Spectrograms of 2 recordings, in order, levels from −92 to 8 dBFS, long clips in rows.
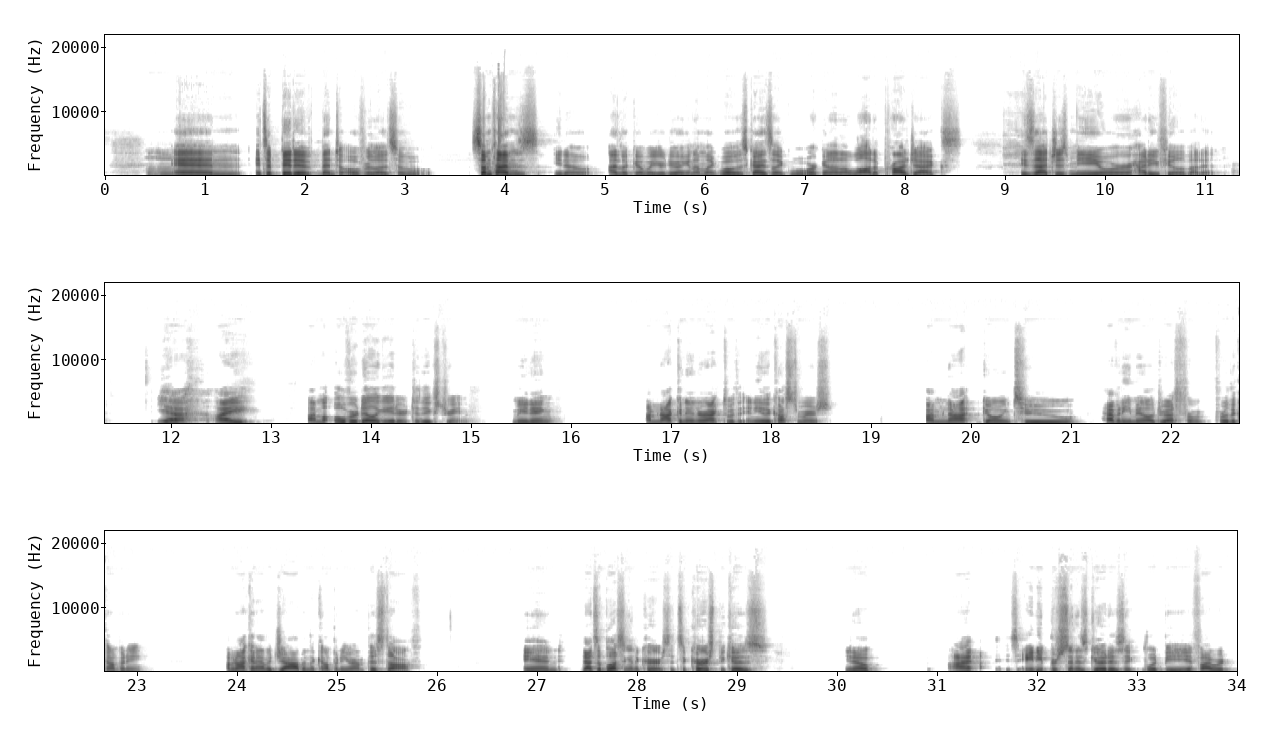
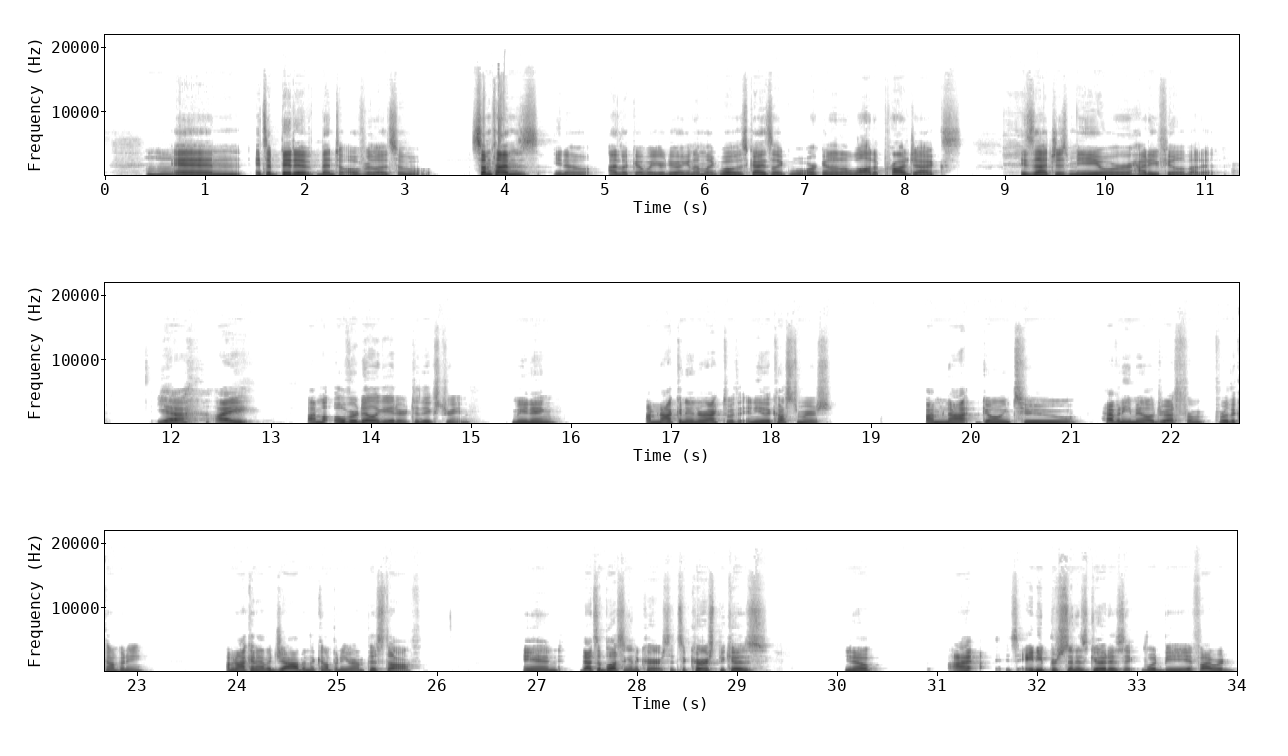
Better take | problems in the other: second | thin; very; fading below 350 Hz

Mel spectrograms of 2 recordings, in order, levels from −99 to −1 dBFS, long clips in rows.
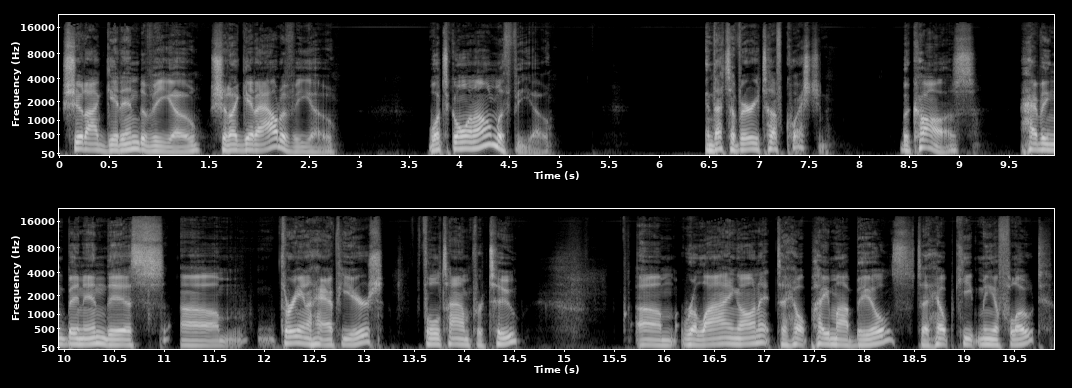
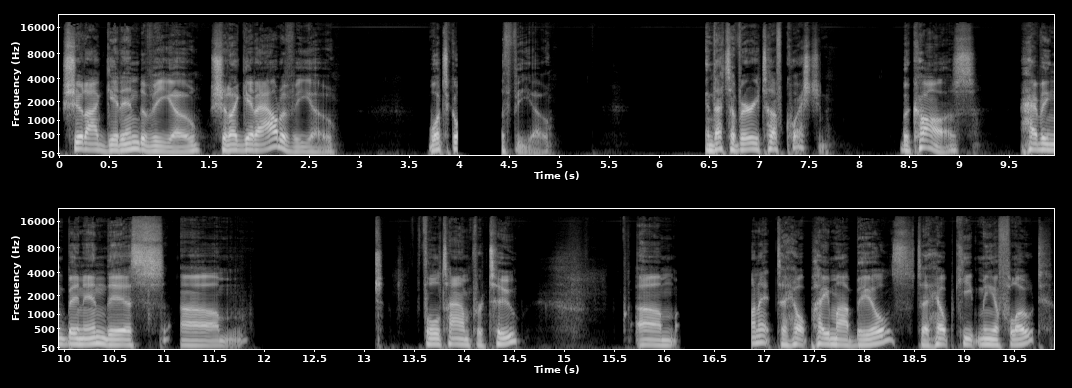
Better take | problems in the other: first | audio cutting out; at 4 s, at 12 s for 1 s and at 16 s for 0.5 s

